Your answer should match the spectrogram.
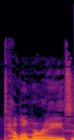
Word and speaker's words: telomerase: And you have discovered an enzyme, a very special enzyme called telomerase.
